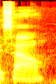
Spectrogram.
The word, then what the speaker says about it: sow: So is it pronounced so? Sorry, I don't know how the words are. I've only ever seen it read or written. Is it not sow? No, it's definitely sow.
